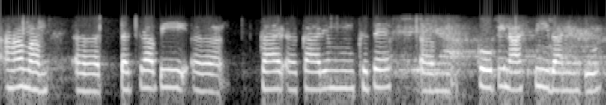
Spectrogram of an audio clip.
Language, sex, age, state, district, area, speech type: Sanskrit, female, 18-30, Andhra Pradesh, Eluru, rural, conversation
